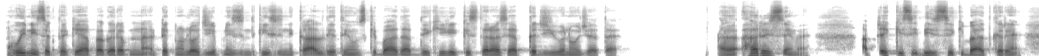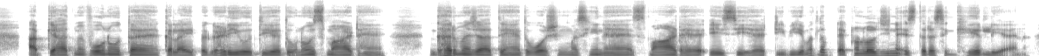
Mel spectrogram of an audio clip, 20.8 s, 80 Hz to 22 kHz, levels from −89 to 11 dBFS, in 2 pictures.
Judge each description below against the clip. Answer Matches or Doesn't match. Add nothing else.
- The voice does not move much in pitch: Matches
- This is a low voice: Matches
